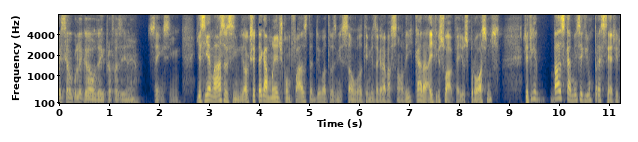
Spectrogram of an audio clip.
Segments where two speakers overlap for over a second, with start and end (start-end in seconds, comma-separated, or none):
none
